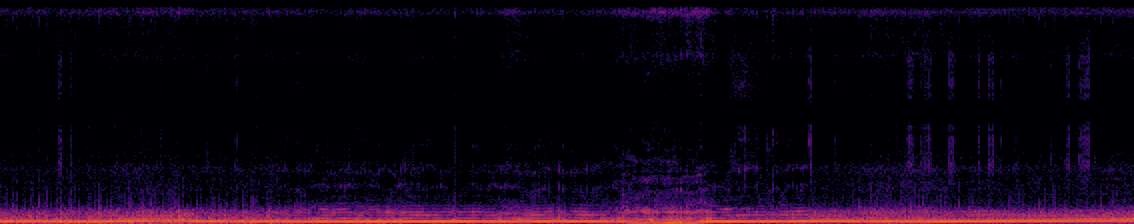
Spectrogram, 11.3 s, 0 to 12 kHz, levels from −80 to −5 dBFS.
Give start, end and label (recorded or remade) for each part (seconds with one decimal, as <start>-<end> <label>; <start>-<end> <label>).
0.0-2.8 recorded; 2.8-8.1 remade; 8.1-11.3 recorded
